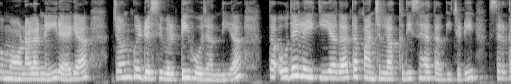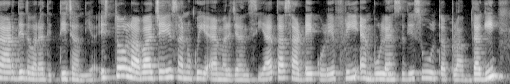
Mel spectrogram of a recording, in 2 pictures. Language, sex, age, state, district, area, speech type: Punjabi, female, 30-45, Punjab, Patiala, rural, spontaneous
